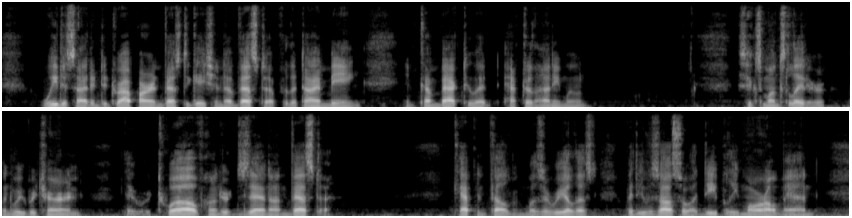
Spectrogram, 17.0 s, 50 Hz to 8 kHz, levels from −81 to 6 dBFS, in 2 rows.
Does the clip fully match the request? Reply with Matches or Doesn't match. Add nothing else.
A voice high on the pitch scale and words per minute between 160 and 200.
Doesn't match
